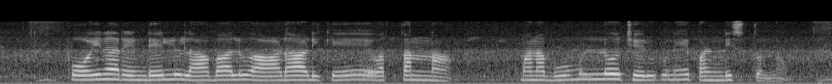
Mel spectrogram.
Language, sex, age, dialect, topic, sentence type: Telugu, female, 25-30, Central/Coastal, agriculture, statement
